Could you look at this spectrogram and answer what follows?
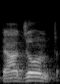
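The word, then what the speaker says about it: does: আরেকটা বিষয় হচ্ছে হ্যাঁ, ডাজন্ট, আমরা ডাজন্ট বা ডাজেন্ট যেটা বলি, এটা জ উচ্চারণ না হয় আমরা জ বলবো।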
